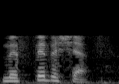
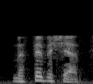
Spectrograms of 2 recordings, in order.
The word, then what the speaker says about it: Mephibosheth: And that's this strange little story about King David's mercy on a crippled boy, and it's hard to pronounce, named Mephibosheth, right? Mephibosheth.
